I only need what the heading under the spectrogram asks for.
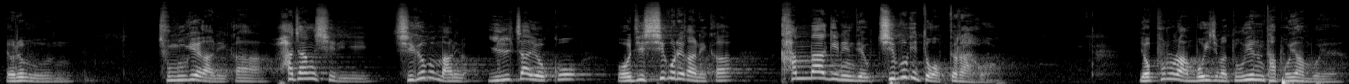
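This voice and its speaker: Male pastor, lively sermon, rhetorical questions, ringing church hall. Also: high voice, vocal fry. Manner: animated preaching, rhetorical questions to the congregation; acts out quoted voices in a raised, slowed delivery. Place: church sanctuary. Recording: long hall reverb.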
